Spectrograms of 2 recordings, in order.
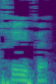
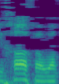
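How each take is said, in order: First: The long vowel is tilted toward 'e' (imala). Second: The long vowel is a plain open 'a'.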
